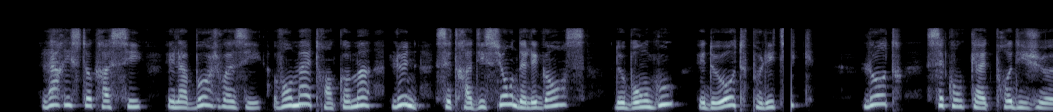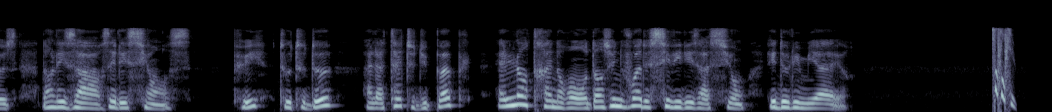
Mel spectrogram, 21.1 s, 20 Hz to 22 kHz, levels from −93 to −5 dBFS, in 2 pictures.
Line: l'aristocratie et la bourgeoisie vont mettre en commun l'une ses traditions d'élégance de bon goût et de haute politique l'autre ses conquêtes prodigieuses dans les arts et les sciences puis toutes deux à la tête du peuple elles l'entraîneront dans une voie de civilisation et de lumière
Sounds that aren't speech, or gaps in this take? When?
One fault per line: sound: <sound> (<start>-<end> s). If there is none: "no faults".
sound: dropout (7.8-7.9 s)
sound: chirp (20.5-20.7 s)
